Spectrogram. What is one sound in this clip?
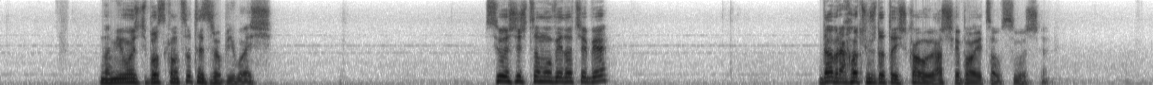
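A middle-aged man speaks calmly close by, with pauses.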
